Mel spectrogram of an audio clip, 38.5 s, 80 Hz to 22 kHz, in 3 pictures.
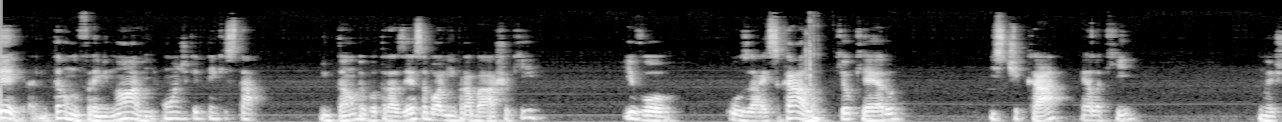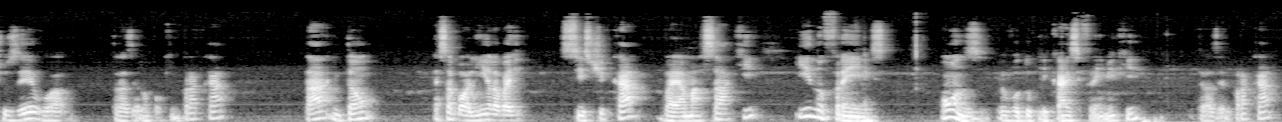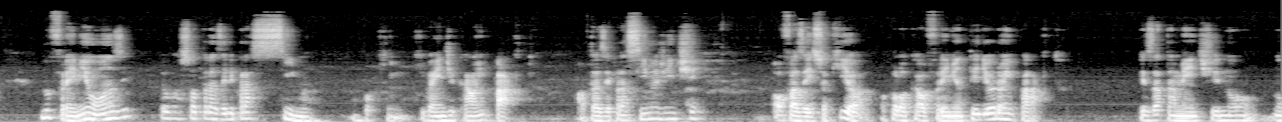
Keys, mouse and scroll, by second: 2.9 click, 4.0-6.3 drag, 7.3 click, 9.1 click, 10.3-11.7 drag, 12.2-13.8 drag, 14.8 click, 15.8-18.0 drag, 22.8 click, 24.2 shift+d, 25.2 click, 25.6 click, 27.7-30.2 drag, 30.8 click, 34.0 click.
